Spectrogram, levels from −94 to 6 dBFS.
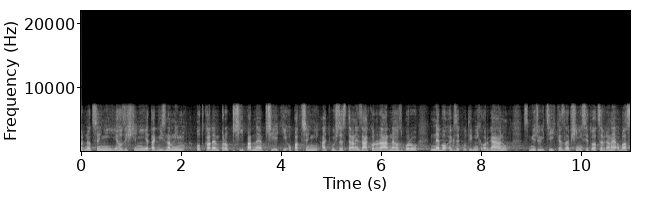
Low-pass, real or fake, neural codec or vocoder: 7.2 kHz; fake; vocoder, 44.1 kHz, 128 mel bands, Pupu-Vocoder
